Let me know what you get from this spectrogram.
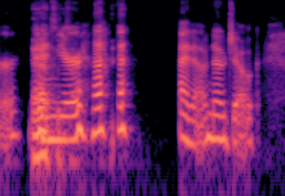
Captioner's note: laughs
